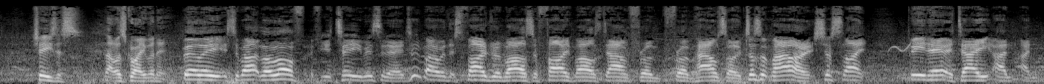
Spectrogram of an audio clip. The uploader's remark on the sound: post-match podcast from the pub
